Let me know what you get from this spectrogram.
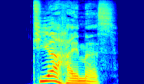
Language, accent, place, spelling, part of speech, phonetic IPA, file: German, Germany, Berlin, Tierheimes, noun, [ˈtiːɐ̯ˌhaɪ̯məs], De-Tierheimes.ogg
- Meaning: genitive singular of Tierheim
